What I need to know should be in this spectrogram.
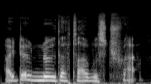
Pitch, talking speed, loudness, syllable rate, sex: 175 Hz, 275 wpm, -16 LUFS, 5.8 syllables/s, male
